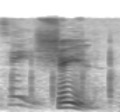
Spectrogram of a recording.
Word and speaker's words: shale: 셰일. 발음 잘해야 되지. 세일 아니고 셰일이에요.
